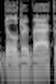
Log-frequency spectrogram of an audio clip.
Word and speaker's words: Bilderbach: I'll get a lot of like extra U's in my last name, Bilderbach. Of course, people want to just spell that like the thing that's an actual word. – Right. – But my favorite is when I get like mail addressed to Bilderbeck.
